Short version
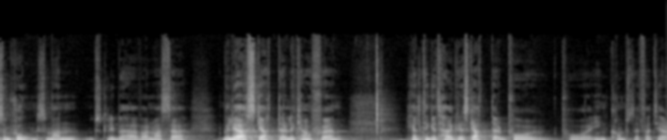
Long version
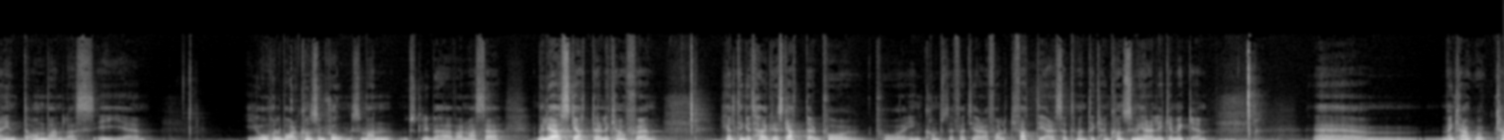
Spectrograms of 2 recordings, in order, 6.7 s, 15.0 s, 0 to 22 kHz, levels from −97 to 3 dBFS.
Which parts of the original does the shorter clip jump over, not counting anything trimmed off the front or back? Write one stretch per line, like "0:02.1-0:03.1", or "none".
none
